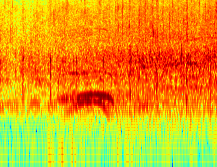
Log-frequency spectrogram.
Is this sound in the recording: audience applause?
yes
